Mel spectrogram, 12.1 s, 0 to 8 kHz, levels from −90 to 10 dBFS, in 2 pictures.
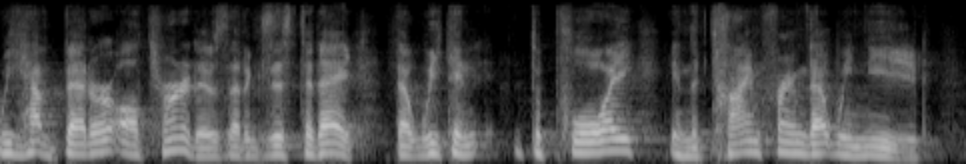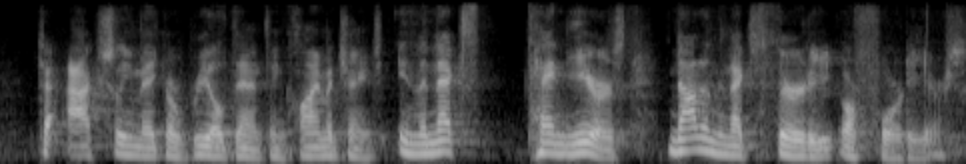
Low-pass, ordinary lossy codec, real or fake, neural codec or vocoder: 7.2 kHz; AAC, 48 kbps; fake; vocoder, 44.1 kHz, 128 mel bands, Pupu-Vocoder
